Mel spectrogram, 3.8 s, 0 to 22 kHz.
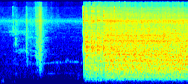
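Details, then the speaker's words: Honda 160 motorcycle engine running: a loud, steady high hiss from the cylinder head, not a rocker-arm knock. It occurs in neutral, stopped and riding; the owner doubts it is the clutch bearing. Finding: camshaft bearing noise. "eu sei se deu para ouvir aí o barulho certinho como está fazendo tá com chiado bem forte aí acontece em qualquer em qualquer."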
